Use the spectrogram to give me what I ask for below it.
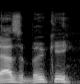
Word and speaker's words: Azubuike: The only chance I think we have is we get is it Azubuike? Is that how you say it? – Yeah.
